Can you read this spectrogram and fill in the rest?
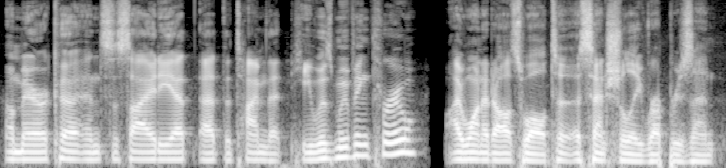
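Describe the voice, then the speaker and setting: A man with a fairly low voice chats as a cast member in a relaxed Q&A. He is informal and jokey, working out his answers aloud. The sound is very dry, with no room on it. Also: a little fast, no echo. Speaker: cast member of an improvised audio drama, answering questions. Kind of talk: casual Q&A chat.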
